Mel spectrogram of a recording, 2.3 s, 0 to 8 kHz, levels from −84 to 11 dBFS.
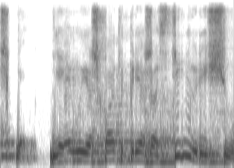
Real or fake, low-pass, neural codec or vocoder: real; 7.2 kHz; none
